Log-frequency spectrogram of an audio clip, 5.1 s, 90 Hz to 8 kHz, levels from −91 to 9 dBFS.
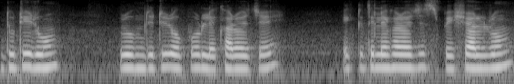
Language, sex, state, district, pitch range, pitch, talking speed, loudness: Bengali, female, Odisha, Malkangiri, 210-225 Hz, 220 Hz, 150 wpm, -18 LUFS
